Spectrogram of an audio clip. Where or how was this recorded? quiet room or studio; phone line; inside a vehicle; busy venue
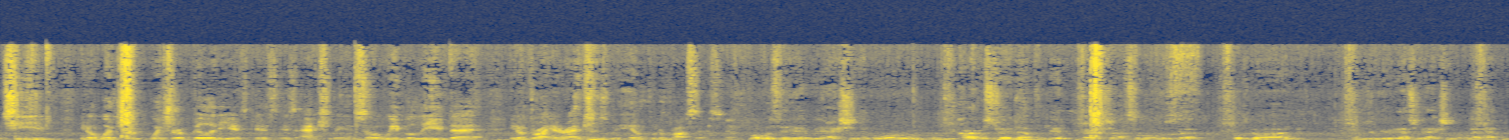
busy venue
